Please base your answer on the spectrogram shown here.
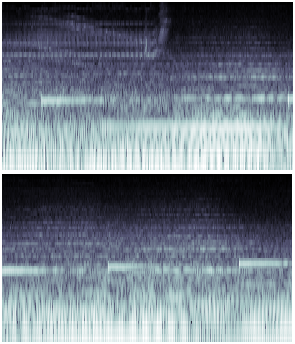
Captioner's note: gentle music continues; electricity fizzing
